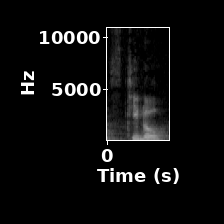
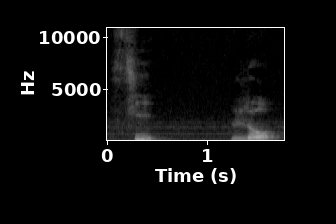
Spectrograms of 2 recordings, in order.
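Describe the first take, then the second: First: Said in the usual way. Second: STYLO split into sti, then lo; teacherly "stylo" in two isolated beats; syllable by syllable. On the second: Shown as a demonstration. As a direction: break "stylo" in two with a long pause between syllables. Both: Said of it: "deux syllabes".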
